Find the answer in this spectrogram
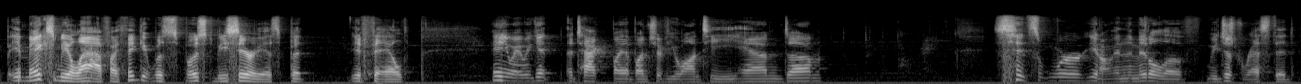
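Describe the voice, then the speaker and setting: A man with a very bright, sharp voice and average pitch hosts a let's play. His commentary is casual and wry, delivered with amused understatement. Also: moderate pace. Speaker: gaming video host.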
